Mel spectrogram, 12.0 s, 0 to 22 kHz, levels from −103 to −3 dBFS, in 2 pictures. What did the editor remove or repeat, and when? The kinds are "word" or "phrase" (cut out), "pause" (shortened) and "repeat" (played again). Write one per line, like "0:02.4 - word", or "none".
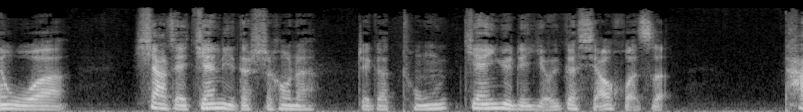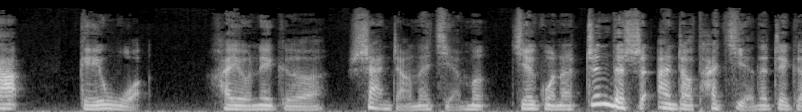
0:06.5 - pause
0:09.7 - pause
